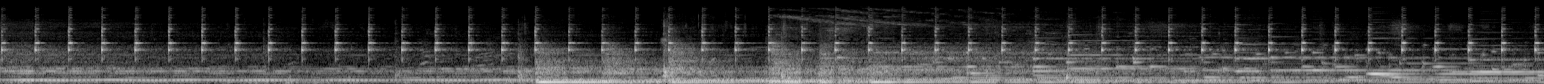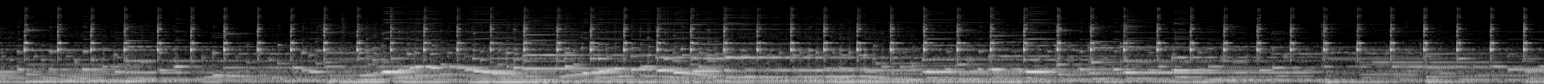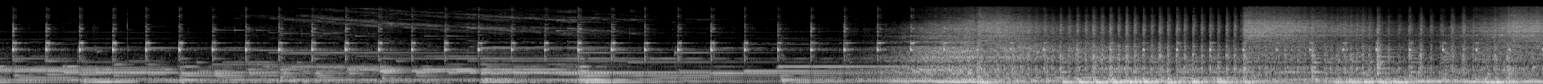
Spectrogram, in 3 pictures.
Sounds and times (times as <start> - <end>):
Music: 0.0 - 46.3.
